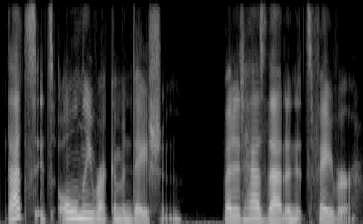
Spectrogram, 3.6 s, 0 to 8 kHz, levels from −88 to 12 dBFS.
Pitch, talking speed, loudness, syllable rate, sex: 210 Hz, 180 wpm, -20 LUFS, 5.6 syllables/s, female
